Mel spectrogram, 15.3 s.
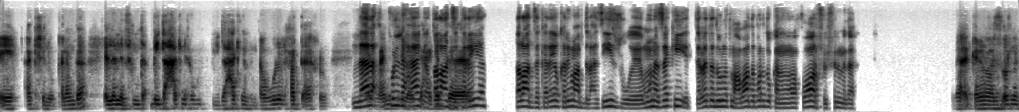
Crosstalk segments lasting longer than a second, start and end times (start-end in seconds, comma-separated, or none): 5.5-6.7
